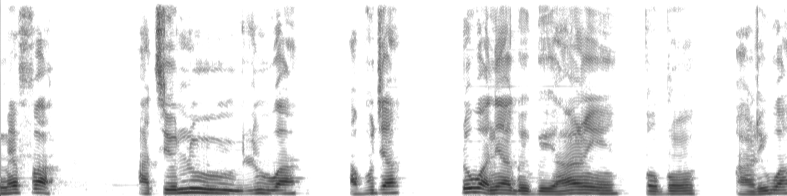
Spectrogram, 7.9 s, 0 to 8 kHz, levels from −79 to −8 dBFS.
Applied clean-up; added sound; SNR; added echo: neural mask model DeepFilterNet 3.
